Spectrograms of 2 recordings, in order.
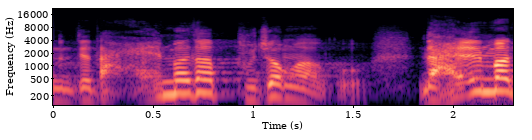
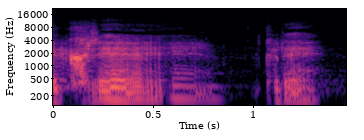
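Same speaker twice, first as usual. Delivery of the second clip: gentle consolation; 14 dB quieter, much slower than usual. Retold or imitated. The Lord consoling.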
